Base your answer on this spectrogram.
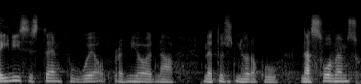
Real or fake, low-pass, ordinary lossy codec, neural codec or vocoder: fake; 10.8 kHz; Opus, 64 kbps; codec, 24 kHz, 0.9 kbps, WavTokenizer, small release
